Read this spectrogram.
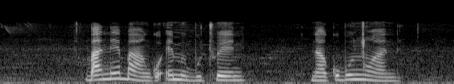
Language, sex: Xhosa, female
